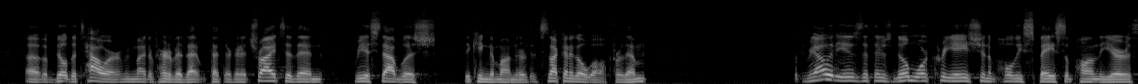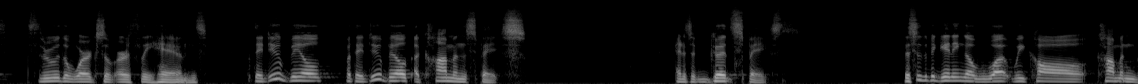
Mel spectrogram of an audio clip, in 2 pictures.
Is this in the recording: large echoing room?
yes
